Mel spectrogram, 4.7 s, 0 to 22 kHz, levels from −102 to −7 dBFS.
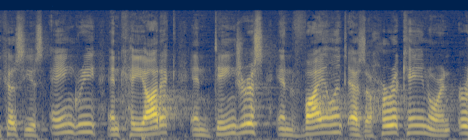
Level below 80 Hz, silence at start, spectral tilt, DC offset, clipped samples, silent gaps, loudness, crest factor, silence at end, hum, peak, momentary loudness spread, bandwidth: -62 dBFS; 0 s; -3 dB/octave; under 0.1%; under 0.1%; none; -25 LUFS; 22 dB; 0 s; none; -4 dBFS; 12 LU; 16.5 kHz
